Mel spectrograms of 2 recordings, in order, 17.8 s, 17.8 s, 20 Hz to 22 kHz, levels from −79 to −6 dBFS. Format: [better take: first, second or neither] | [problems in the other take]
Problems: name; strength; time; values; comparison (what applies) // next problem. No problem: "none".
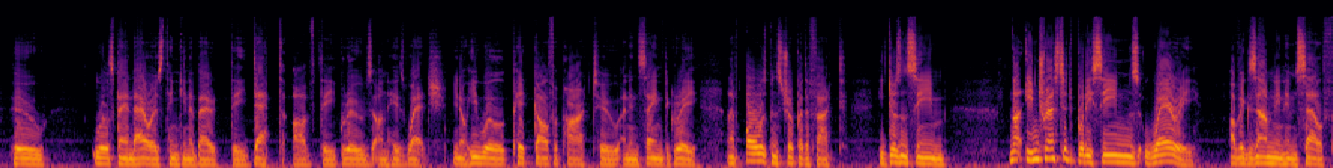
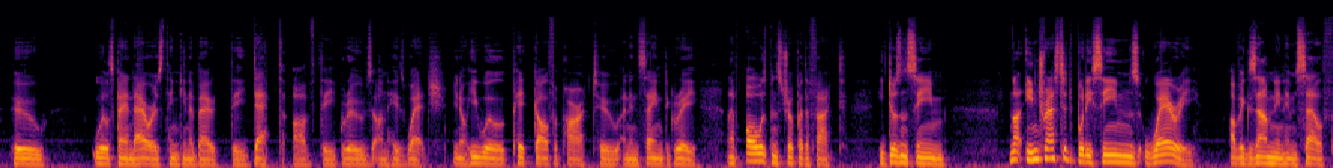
second | distortion; slight; 10 dB below the speech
